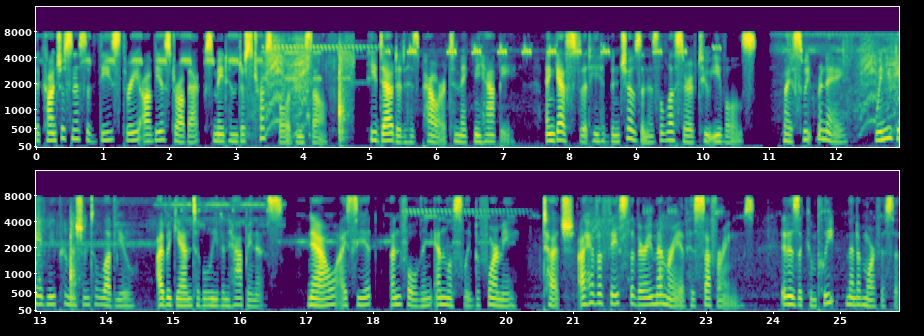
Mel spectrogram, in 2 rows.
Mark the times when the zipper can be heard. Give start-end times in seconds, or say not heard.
3.1-4.8, 12.1-13.8, 20.9-22.6.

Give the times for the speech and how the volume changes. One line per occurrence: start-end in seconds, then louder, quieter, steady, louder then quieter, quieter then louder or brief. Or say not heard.
0.0-25.8 steady.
